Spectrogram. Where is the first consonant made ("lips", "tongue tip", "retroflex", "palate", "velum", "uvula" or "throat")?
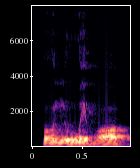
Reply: tongue tip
